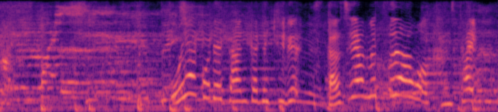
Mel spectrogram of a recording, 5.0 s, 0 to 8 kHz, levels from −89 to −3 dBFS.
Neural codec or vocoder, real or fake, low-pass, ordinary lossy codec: codec, 16 kHz, 4 kbps, X-Codec, HuBERT features, trained on general audio; fake; none; none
